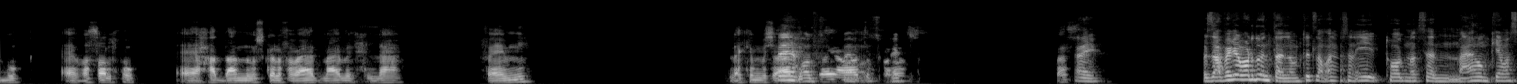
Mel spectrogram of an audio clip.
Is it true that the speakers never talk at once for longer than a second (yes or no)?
no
